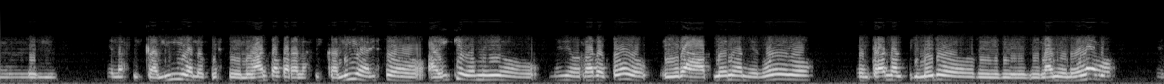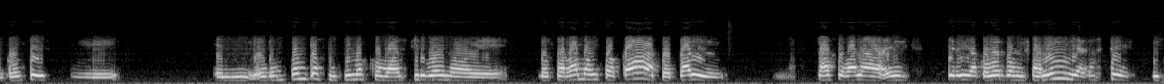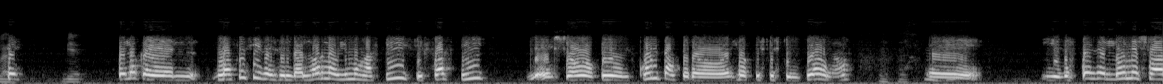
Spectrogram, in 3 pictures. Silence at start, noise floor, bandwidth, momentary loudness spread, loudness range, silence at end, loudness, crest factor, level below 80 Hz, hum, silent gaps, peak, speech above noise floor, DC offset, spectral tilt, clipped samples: 0 s; -45 dBFS; 7.8 kHz; 9 LU; 4 LU; 0 s; -15 LUFS; 14 dB; -46 dBFS; none; none; -2 dBFS; 30 dB; under 0.1%; -6 dB/octave; under 0.1%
